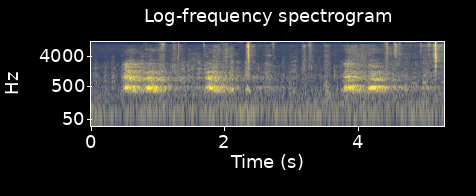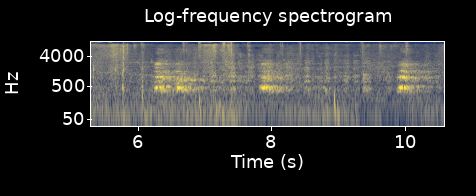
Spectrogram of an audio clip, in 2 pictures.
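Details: Kangal dog puppies, one year old, recorded in Alanya, Antalya province, Türkiye, on 21 September 2024, barking repeatedly, a single or double deep bark about every two seconds, steady and fairly loud, with faint rumble beneath.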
